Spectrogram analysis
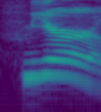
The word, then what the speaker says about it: Muir: If they want, if David, how do you pronounce the guy's name? Muir.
